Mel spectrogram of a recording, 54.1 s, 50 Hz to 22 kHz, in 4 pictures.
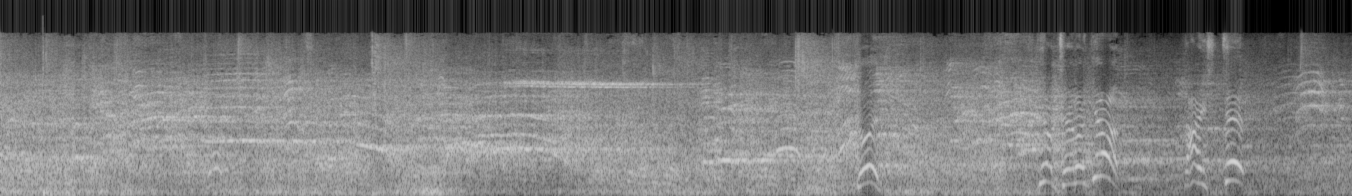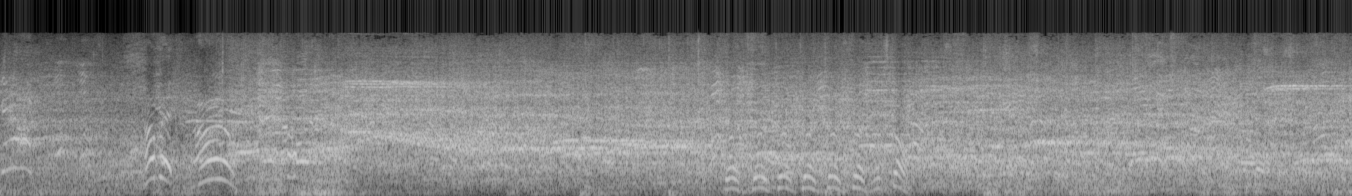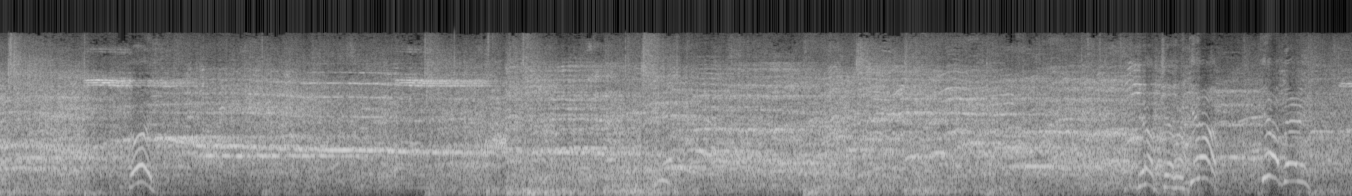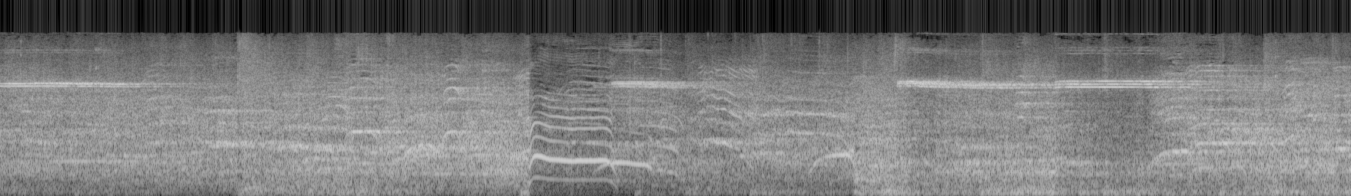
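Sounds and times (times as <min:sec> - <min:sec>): volleyball hits and bounces: 0:00.0 - 0:01.5, 0:02.1 - 0:04.6, 0:07.8 - 0:09.4, 0:26.8 - 0:27.8, 0:31.3 - 0:34.0, 0:42.9 - 0:44.6.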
